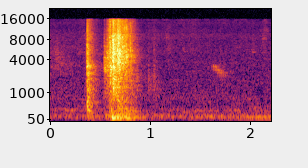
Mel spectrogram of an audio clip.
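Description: A short sharp click, then a moment later a louder knock with a low thump, as something is handled or shut off camera.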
